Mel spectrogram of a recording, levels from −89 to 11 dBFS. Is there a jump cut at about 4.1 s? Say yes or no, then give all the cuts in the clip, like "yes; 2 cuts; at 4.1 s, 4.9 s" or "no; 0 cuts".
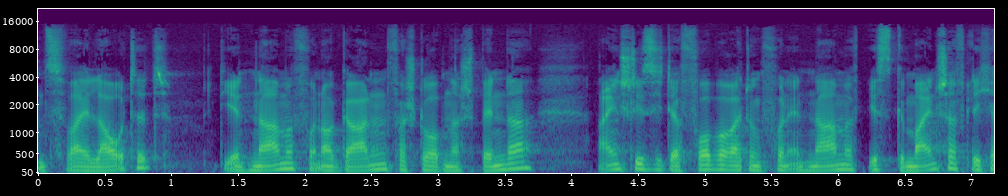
no; 1 cut; at 6.1 s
